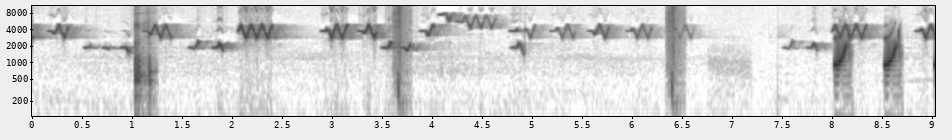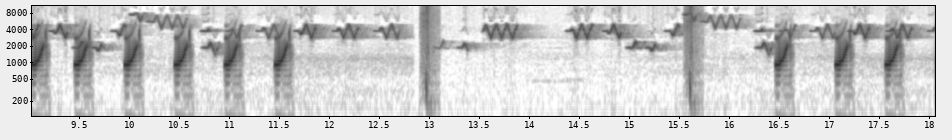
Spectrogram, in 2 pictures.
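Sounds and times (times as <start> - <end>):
birds chirping: 0.0 - 6.7, 7.5 - 18.0
sharp knocks: 1.0 - 1.3
springy boing sounds: 1.0 - 1.3.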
